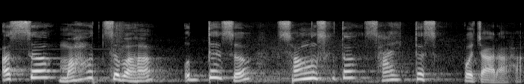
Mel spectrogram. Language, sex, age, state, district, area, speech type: Sanskrit, male, 30-45, West Bengal, Murshidabad, rural, spontaneous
